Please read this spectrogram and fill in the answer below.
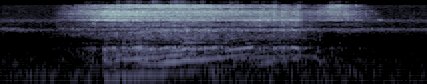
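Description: A single loud, rough, rattling snore with a wavering, almost whistling tone, about a second long; snoring.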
